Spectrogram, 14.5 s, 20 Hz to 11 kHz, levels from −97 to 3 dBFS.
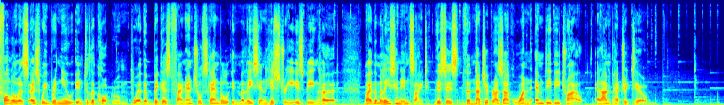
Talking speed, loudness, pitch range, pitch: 145 wpm, -21 LUFS, 110-165 Hz, 120 Hz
